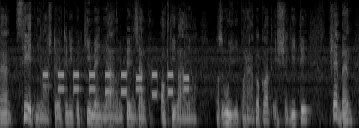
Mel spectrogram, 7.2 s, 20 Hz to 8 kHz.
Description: DTMF, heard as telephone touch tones, dialled by machine, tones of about 110 ms, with speech in Hungarian. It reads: 0888557257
